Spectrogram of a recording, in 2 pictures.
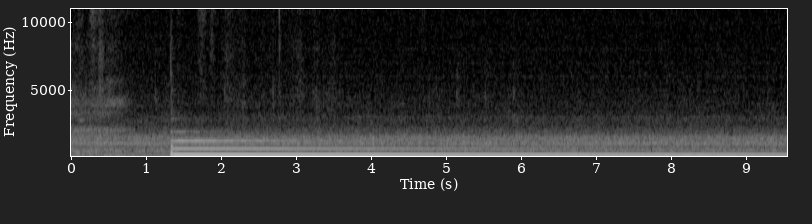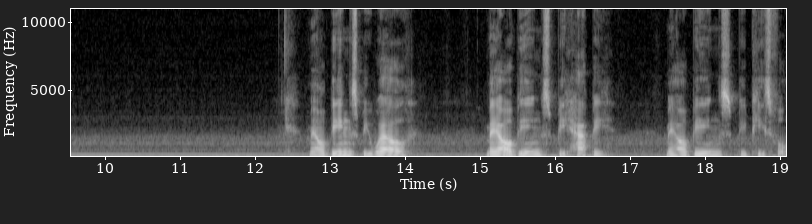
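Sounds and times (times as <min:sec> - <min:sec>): singing bowl ringing: 0:01.3 - 0:11.8.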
